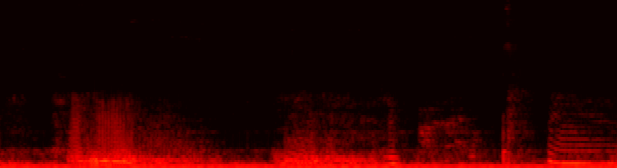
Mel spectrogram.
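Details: Overweight dachshund asleep making repeated low, rumbling, fluttery breaths with a slightly tonal edge over a steady low room hum: snoring.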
